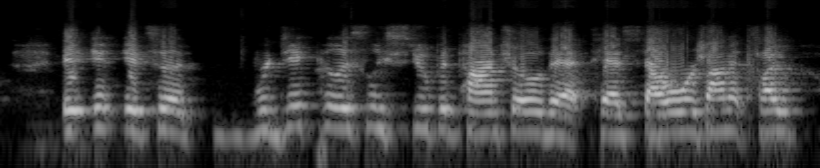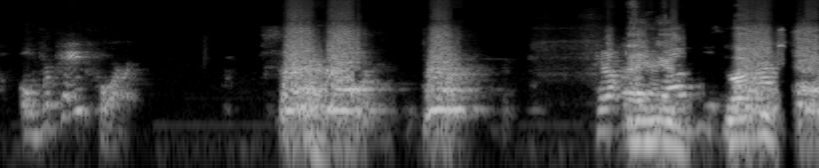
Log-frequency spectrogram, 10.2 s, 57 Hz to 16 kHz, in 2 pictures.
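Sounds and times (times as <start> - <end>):
speech: 0.4 - 6.0, 6.8 - 8.0, 8.8 - 10.2
upset dog barking: 6.9 - 8.3, 9.8 - 10.2.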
